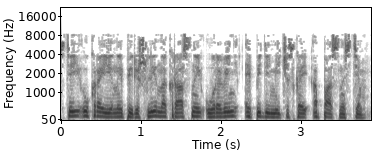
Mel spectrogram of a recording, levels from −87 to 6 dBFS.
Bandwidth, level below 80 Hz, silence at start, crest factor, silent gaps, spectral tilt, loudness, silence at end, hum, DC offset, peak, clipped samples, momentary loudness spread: 8.8 kHz; -44 dBFS; 0 s; 12 dB; none; -5 dB/octave; -18 LUFS; 0.05 s; none; under 0.1%; -6 dBFS; under 0.1%; 3 LU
